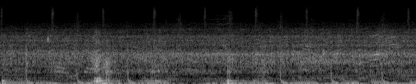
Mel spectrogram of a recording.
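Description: Water from a rock grotto waterfall splashing steadily into a swimming pool.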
